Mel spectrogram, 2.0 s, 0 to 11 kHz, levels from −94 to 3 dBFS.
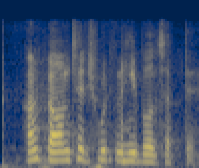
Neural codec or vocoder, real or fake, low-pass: codec, 16 kHz, 1.1 kbps, Voila-Tokenizer; fake; 7.2 kHz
